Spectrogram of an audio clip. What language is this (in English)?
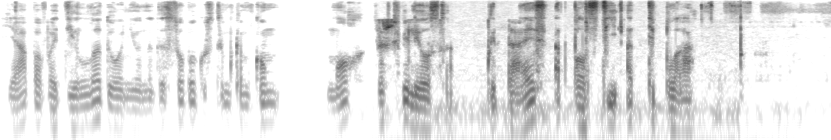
Russian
